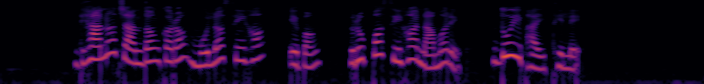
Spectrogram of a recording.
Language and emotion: Odia, neutral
